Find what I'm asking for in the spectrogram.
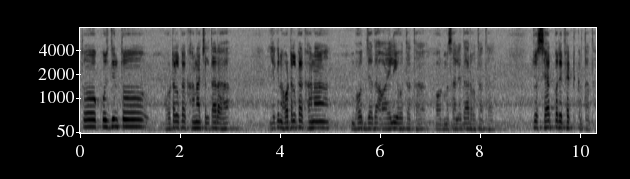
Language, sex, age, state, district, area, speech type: Urdu, male, 30-45, Delhi, South Delhi, urban, spontaneous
